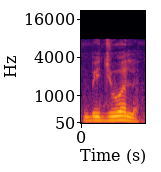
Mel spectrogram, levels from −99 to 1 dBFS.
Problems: none marked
